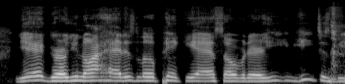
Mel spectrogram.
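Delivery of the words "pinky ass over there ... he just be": normal talking voice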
